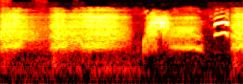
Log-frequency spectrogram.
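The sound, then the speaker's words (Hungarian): A lyrebird sings a run of mimicked sounds, such as a car alarm or a chainsaw: broad, harsh noisy bursts like machinery, then a rapid series of high, stepped electronic-sounding chirps. Loud, with no talking. “A landfarkomadár az egyik legkiválóbb hangutánzó állat a földön. A környezetében hallott minden hangot képes leutánozni.”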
